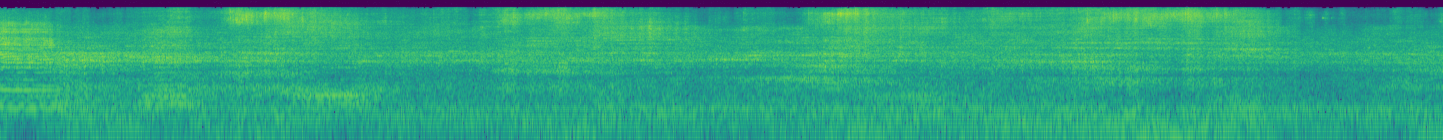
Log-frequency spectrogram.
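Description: Union Pacific freight train cars rolling steadily past, a continuous rumble with the wheels clacking over the rail joints. A train horn chord sounds for about the first second and briefly twice more within the first seven seconds.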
